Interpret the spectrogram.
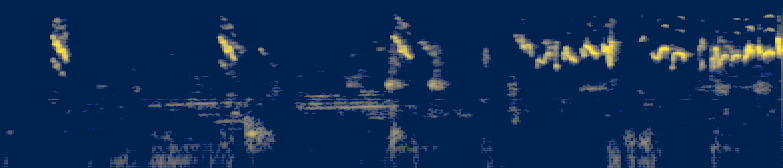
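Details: Common iora (kecial kuning) tutor song, kept as a bird-training recording meant to provoke rival birds into answering: sparse sharp high chirps at first, then a quickening run of looping whistled and trilled notes near the end.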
